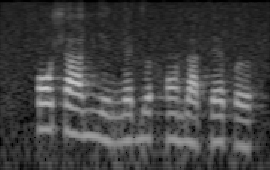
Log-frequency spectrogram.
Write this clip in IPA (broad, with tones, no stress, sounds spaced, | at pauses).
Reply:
ɔ˦ ʃ aː˧ ɲ eː˨ ŋ ɛ˧ d ə˧ h ɔ̃˧ d a˨ t ɛ˦˨ p ə˨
